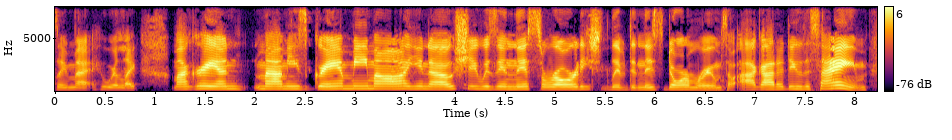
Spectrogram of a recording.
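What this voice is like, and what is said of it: Southern US accent with twang. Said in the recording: “I love your southern accent ... that southern twang was gonna come out”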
